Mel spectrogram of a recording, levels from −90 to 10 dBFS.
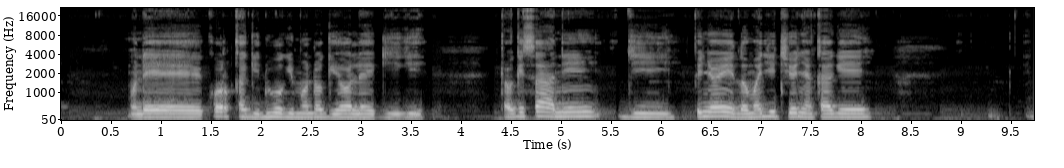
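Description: No technical faults are audible.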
